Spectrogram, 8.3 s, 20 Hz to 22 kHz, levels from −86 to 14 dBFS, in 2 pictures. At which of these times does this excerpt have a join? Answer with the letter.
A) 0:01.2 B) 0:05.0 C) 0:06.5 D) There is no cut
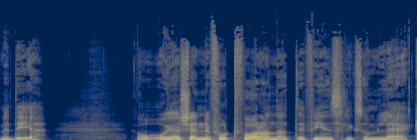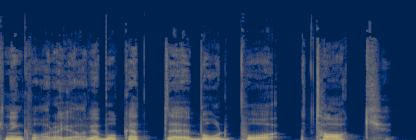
B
